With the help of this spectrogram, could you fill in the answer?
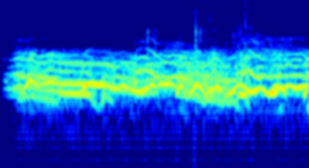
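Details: Several coyotes howl together in a wavering, overlapping chorus of rising and falling tones around the recordist at Starbase.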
